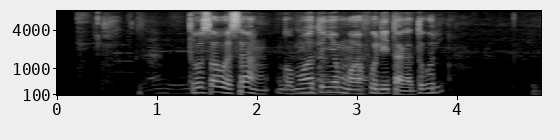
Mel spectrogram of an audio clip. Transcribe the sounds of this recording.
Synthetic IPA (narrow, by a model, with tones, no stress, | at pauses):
to˦sa˦we˨sa˦˨ŋŋɡɔ˨mɔ˦tɪ˦ɲe˦mŋwa˨fu˦˨li˦ta˨ka˨tu˦kʊ˦l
